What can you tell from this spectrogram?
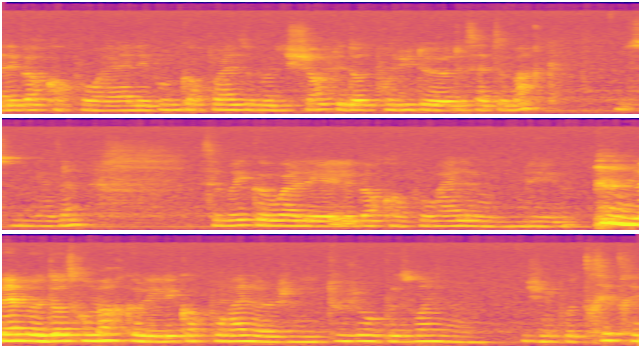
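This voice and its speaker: A woman's voice: medium pitch, dark tone. A woman chatting casually as a beauty vlogger, hesitant, with many fillers and restarts. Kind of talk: casual chat. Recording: echoey room, far from the mic, faint hiss.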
